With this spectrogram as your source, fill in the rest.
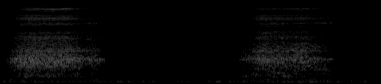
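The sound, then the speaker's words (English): Two deep inhales through the nose during a guided breathing exercise for stress and pain relief: two faint, airy, hissing breaths, each about a second long, separated by a quiet pause. “So, two deep inhales through your nose.”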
